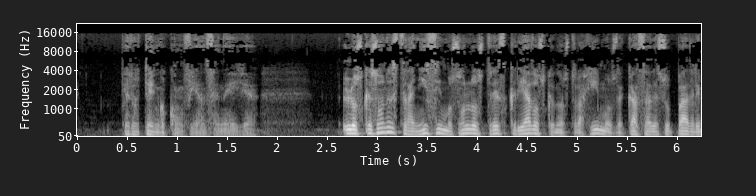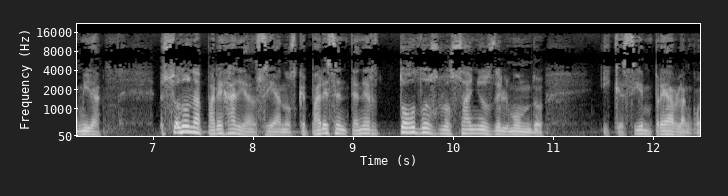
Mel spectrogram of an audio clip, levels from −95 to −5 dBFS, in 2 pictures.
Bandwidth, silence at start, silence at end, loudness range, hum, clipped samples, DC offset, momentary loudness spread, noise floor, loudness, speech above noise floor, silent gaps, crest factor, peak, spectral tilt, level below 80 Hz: 15.5 kHz; 0.45 s; 0 s; 2 LU; none; under 0.1%; under 0.1%; 12 LU; -57 dBFS; -27 LUFS; 30 dB; none; 22 dB; -6 dBFS; -4.5 dB/octave; -54 dBFS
